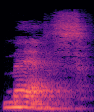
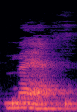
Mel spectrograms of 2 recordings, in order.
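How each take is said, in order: First: "Maths" said with a clear s on the end; British maths. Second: "math" said with no s, ending on th; American math. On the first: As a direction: say "Maths", landing on the final s. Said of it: "with an S". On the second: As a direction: say "math" and stop at the th. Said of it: "we do not put an S on math". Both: Shown as a demonstration.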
